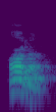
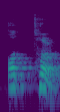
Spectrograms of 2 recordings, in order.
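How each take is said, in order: First: The middle consonant is a soft R-like flap. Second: The middle consonant is a clear hard T. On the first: The speaker calls it right. "T를 R로 발음해" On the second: The speaker calls it wrong. "이렇게 안 한다고"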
